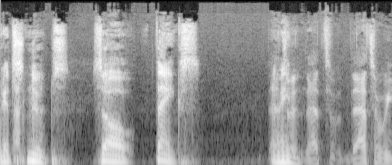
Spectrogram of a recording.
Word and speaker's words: Snopes: It's pronounced Snoops. Oh, not Snopes?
